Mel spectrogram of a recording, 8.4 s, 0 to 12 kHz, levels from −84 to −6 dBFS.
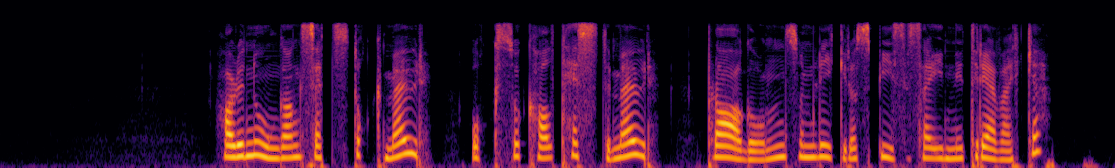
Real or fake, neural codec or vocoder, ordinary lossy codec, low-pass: real; none; none; 7.2 kHz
